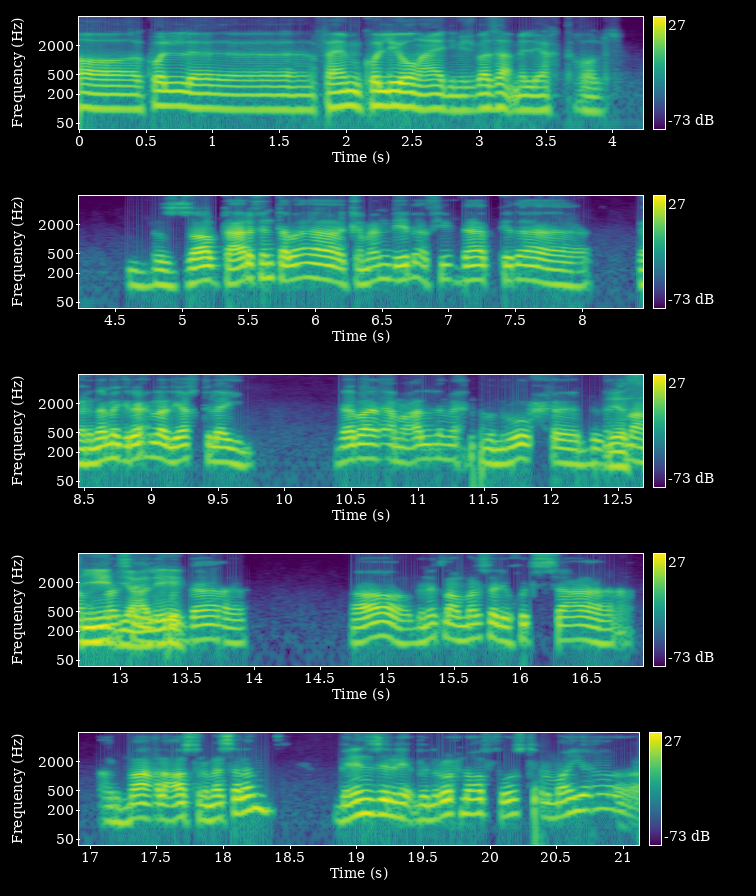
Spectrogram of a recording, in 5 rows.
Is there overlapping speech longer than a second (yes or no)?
yes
